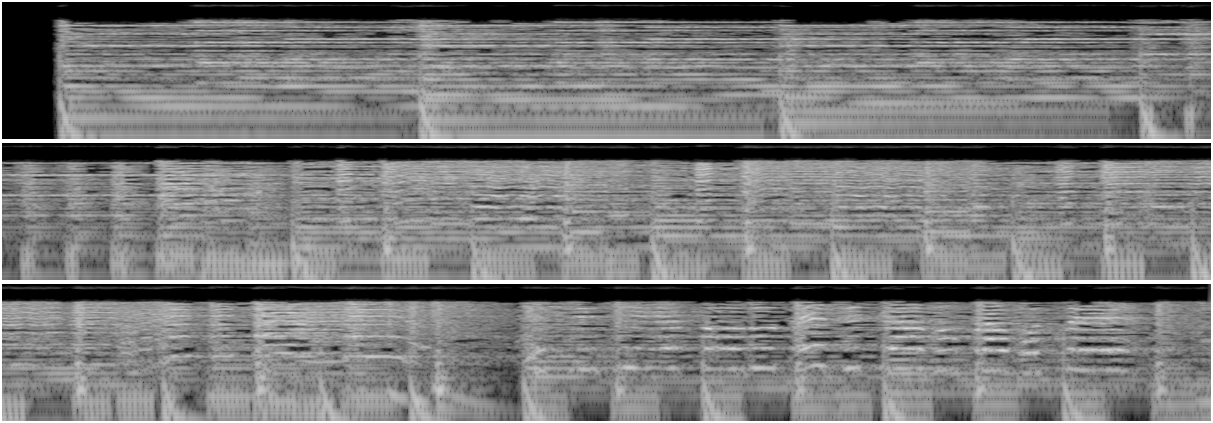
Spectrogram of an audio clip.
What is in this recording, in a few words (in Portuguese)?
ANIV. NETO(A) CRIANÇA F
